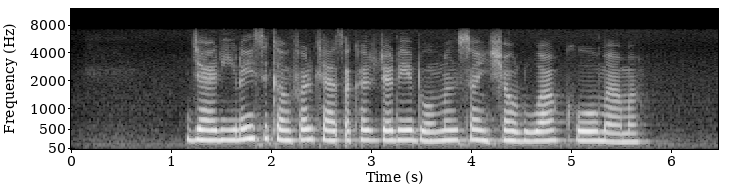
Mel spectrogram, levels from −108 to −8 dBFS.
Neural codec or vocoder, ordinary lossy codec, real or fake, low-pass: none; none; real; 7.2 kHz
